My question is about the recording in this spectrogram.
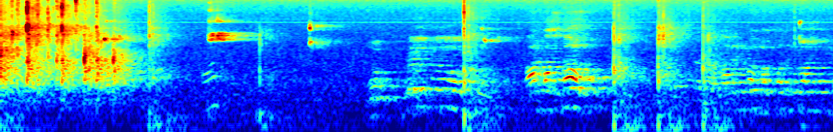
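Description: Basketball bouncing on a wooden gym floor a few times as the shooter readies a free throw, the knocks echoing in a large hall, with voices calling out. A burst of clapping and shouting at the start.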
